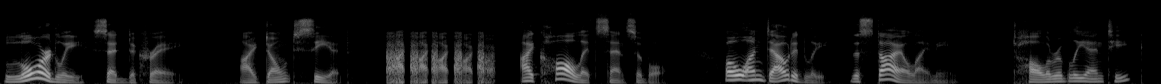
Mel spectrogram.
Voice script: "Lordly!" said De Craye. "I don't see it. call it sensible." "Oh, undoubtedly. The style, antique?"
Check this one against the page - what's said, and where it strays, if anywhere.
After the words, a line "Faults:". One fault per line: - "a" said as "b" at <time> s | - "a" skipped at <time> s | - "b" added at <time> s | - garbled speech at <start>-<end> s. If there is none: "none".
"Lordly!" said De Craye. "I don't see it. I call it sensible." "Oh, undoubtedly. The style, I mean. Tolerably antique?"
Faults:
- "I" added at 5.2 s
- "I mean Tolerably" added at 9.2 s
